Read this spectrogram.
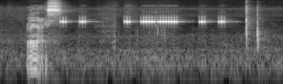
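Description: A radio controller beeps in short bursts as its buttons are pressed.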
